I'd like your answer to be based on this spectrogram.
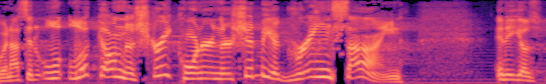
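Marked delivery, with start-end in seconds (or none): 0.4-4.0 higher, slow, emphatic directions; retold urgent guiding over the phone; insistent instructing. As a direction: spell it out slowly for someone confused.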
